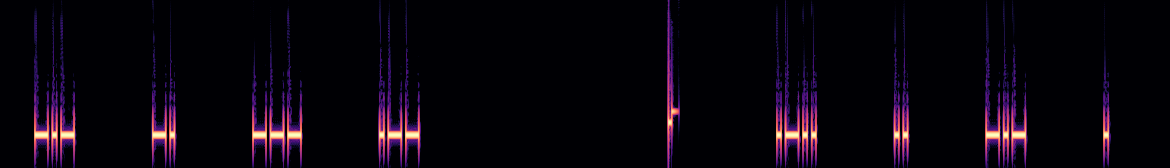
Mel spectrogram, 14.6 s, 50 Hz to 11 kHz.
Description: Morse code, heard as a keyed tone, about 22 wpm, spaced as for 8 wpm, 700 Hz. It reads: KNOW LIKE
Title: 6x Character Spacing - Top 300 Words - 22wpm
